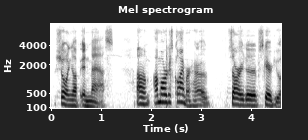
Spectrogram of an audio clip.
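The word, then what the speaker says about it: Artus Cimber: Artemis Climber? Artist Climber. Climber. It's spelled Artuscimber.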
